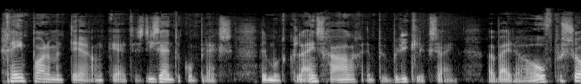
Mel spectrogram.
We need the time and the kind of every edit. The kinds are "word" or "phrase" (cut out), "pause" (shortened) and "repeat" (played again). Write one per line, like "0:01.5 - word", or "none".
none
